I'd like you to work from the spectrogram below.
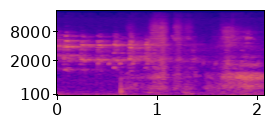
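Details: Oriental pied hornbill, a small hornbill known locally as nok kaek after its call, heard at Cheow Lan reservoir, Surat Thani, Thailand: very loud, harsh, cackling bursts, two broad blasts over a noisy outdoor background.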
